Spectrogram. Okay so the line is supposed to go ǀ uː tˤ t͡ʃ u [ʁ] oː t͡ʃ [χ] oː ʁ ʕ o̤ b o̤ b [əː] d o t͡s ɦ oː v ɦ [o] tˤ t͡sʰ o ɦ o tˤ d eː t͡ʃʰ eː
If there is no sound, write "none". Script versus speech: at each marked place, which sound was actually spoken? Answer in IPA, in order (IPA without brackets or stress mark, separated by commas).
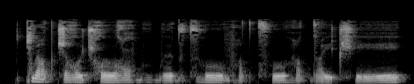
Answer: ʁ, χ, əː, o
